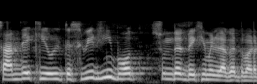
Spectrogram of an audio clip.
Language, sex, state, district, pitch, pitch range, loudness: Bhojpuri, female, Uttar Pradesh, Ghazipur, 250 Hz, 230-255 Hz, -16 LUFS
